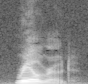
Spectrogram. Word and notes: railroad: American English

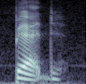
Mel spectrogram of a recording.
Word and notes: bed: American English

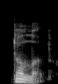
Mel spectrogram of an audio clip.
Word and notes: dollop: Australian English

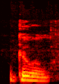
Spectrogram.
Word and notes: ghoul: British English

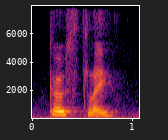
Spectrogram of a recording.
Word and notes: ghostly: American English

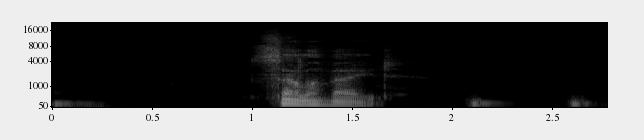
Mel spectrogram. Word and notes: salivate: Australian English

